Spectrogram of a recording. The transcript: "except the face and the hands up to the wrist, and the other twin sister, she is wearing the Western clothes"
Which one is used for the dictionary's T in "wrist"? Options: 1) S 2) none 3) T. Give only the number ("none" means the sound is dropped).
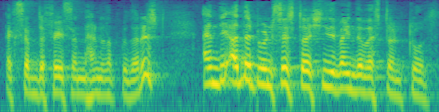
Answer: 3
